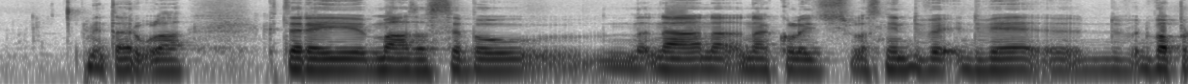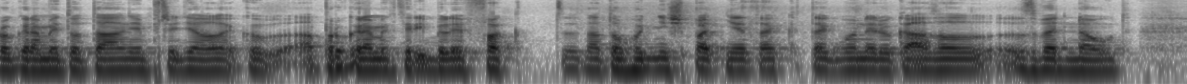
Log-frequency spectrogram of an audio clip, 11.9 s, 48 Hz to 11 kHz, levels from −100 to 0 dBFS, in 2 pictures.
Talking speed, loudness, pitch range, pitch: 155 wpm, -17 LUFS, 120-125 Hz, 125 Hz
